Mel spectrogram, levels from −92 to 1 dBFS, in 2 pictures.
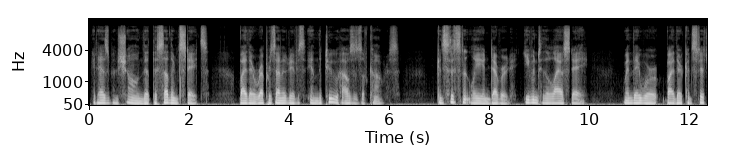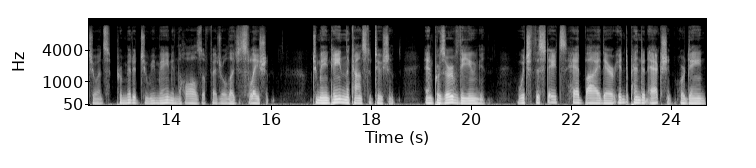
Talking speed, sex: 140 wpm, male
